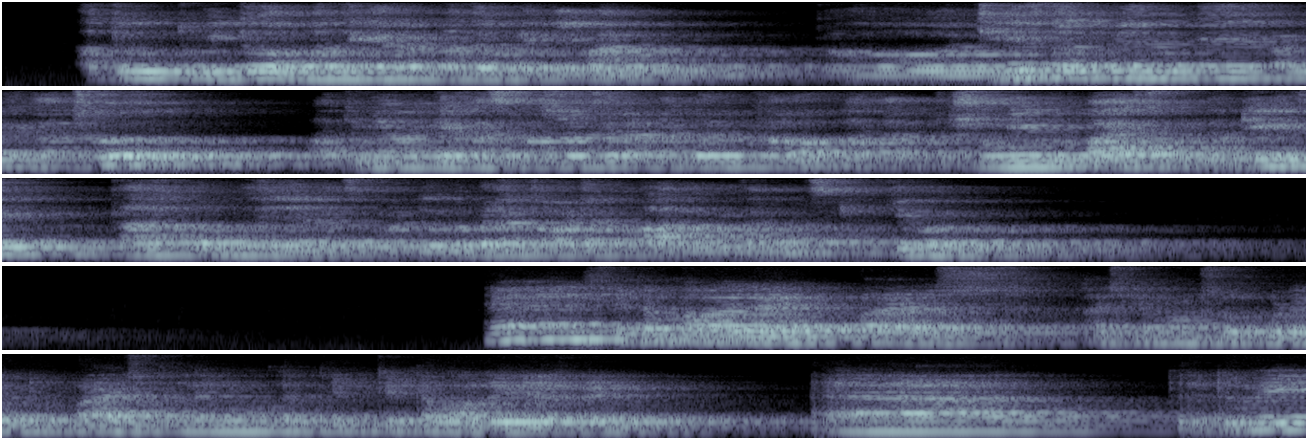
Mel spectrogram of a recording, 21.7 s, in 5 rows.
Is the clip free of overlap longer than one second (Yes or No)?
Yes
